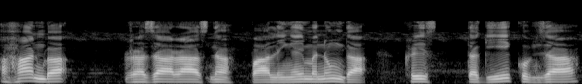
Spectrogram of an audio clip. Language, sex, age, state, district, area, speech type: Manipuri, male, 30-45, Manipur, Kangpokpi, urban, read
